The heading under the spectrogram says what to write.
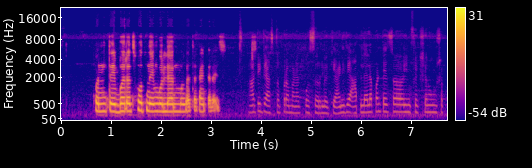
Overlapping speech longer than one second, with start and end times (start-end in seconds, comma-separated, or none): none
